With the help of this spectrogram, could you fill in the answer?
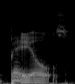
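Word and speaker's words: Baals: So they changed the pronunciation of their family's name that they've had for years to Bales.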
